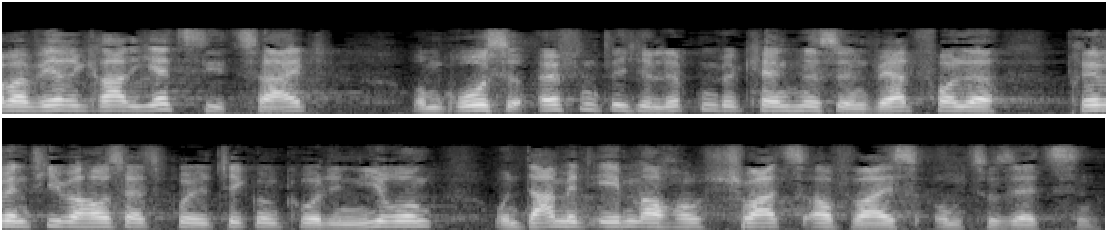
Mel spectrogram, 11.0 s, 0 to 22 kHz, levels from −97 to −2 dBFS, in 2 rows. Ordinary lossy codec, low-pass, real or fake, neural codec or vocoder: none; none; real; none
